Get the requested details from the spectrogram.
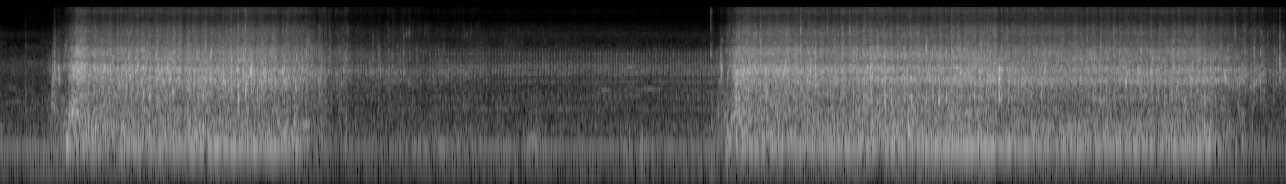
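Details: Washing machine test run after replacing a noisy gearbox, also checked for water leaks underneath with none found: a steady low motor hum with water rushing in waves and no knocking or grinding. Normal operation.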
